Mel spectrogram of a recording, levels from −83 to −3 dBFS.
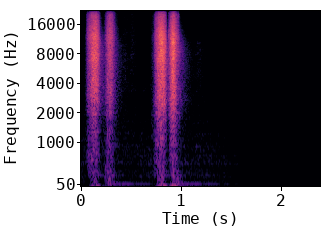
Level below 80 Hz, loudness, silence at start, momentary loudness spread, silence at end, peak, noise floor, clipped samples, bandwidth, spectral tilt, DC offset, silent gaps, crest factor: -66 dBFS; -18 LUFS; 0.05 s; 13 LU; 1.4 s; 0 dBFS; -73 dBFS; under 0.1%; over 20 kHz; 4.5 dB/octave; under 0.1%; none; 24 dB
